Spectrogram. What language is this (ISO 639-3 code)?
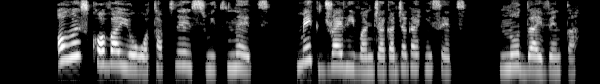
pcm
